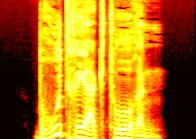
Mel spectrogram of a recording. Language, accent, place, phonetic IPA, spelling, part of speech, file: German, Germany, Berlin, [ˈbʁuːtʁeakˌtoːʁən], Brutreaktoren, noun, De-Brutreaktoren.ogg
- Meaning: plural of Brutreaktor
